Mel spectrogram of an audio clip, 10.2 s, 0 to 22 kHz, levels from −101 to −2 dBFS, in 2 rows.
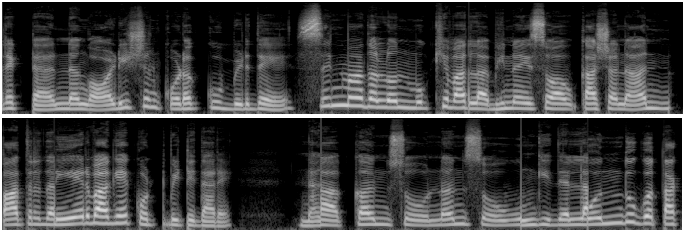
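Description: A speech clip with two spots where chunks come out of order, 3.5 to 5.5 s and again 7.5 to 9.5 s. In each two-second stretch, one half-second chunk that should have played first turns up three chunks late, after the material meant to follow it. Nothing's missing, but the sequence gets scrambled, so you hear a jumbled moment with three hard joins where mismatched audio butts together.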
